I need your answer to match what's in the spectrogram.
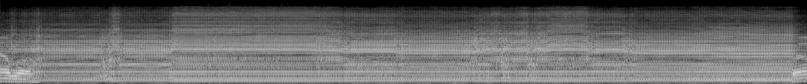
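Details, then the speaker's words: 1949 Motorola 58R11 AA5 tube radio after replacing the open 50B5 output tube: loud steady low buzz even at zero volume, faint signal on top; bad filter capacitor. "the volume all the way down we still have a really loud buzz so that tells me if the audio out excuse me it tells me it's the uh filter capacitor that's gone bad"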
